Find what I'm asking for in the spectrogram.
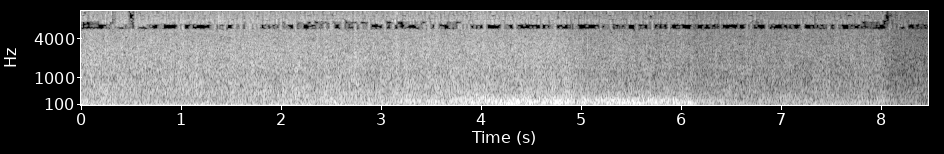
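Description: Steady rain pours down over the city of Los Angeles in a dense, hissing wash, with a low rumble swelling briefly midway like thunder before the downpour eases slightly toward the end.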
